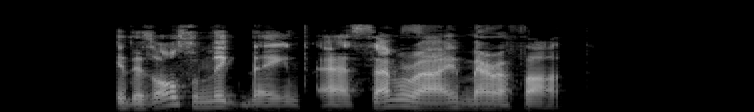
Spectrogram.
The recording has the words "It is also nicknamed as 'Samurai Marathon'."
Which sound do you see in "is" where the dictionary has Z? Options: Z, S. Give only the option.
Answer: Z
